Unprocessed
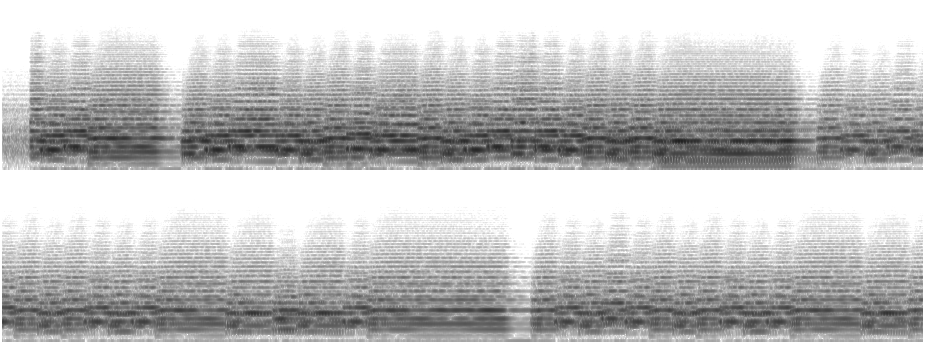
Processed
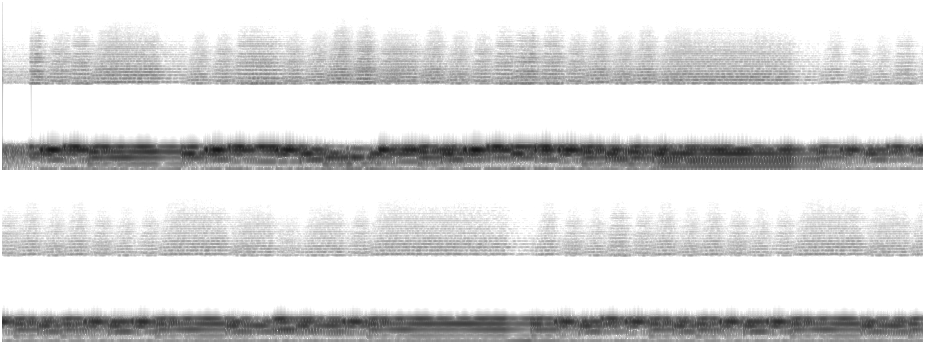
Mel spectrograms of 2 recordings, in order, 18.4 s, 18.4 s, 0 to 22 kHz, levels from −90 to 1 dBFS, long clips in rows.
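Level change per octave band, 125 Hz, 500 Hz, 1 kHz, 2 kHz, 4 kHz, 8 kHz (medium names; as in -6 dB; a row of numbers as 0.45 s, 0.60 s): +6.5 dB, +0.5 dB, under -40 dB, under -40 dB, +1.0 dB, no reading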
